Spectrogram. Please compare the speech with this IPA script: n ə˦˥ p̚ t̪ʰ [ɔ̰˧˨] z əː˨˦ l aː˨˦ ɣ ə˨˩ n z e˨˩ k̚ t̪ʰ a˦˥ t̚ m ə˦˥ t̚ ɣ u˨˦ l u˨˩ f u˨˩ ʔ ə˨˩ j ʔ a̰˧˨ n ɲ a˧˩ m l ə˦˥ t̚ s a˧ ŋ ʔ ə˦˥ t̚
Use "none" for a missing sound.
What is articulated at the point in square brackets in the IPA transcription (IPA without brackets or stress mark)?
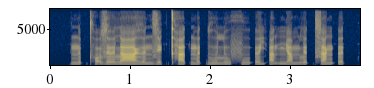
ɔ̰˧˨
